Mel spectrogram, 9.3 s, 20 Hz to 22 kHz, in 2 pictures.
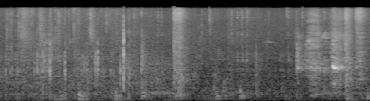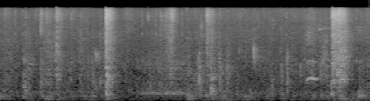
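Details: Azawakh puppies from litter G, recorded 11 December 2011, make faint, soft whimpers and grunts beneath frequent sharp clicks and scratchy rustling, with a brief thin tonal squeak near the end.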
